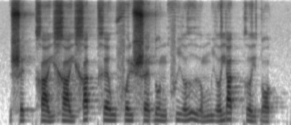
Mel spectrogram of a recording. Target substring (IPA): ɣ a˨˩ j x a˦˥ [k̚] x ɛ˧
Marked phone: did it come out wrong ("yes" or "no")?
yes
